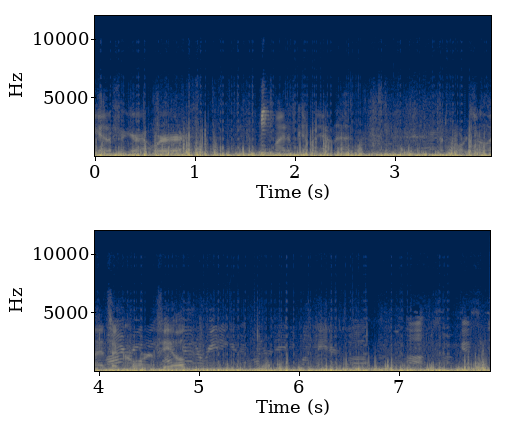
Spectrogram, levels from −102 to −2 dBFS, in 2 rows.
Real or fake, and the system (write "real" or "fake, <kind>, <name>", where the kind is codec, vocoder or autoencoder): real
